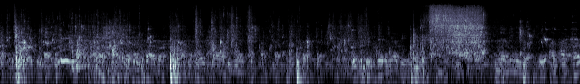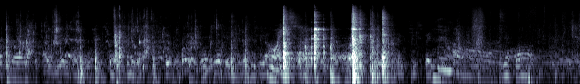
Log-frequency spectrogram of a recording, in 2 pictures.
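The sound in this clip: Running water from a tap splashes into a kitchen sink while dishes are washed up, including a large dish holding salad. A few louder bursts of water stand out among soft clatter, and voices talk throughout.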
